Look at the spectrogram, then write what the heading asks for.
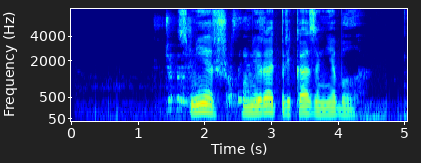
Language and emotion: Russian, sad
